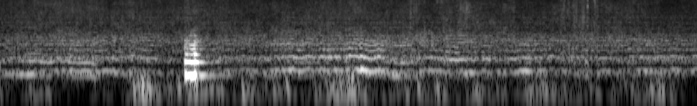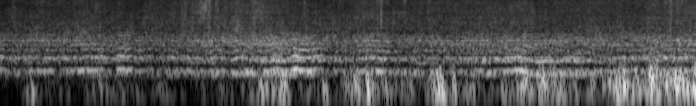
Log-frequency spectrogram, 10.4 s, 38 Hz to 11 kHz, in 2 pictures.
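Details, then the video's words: Honey bees crowd the hive entrance as they arrive with pollen and nectar, producing a layered buzzing drone; one sharp, loud bee pass stands out early, and the hum grows slightly fuller toward the end. "15 minutes of bee hive entrance! Relaxing sounds! Buzzing sound efects"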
